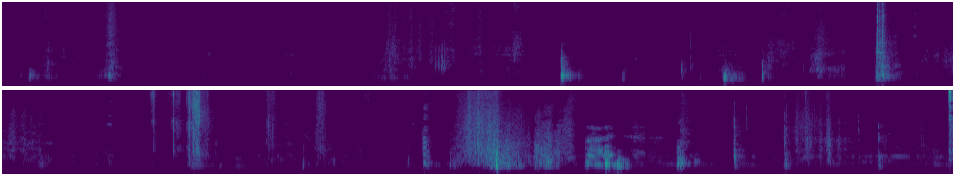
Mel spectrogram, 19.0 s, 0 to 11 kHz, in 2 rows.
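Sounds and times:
rustling: 14.0 - 15.3.

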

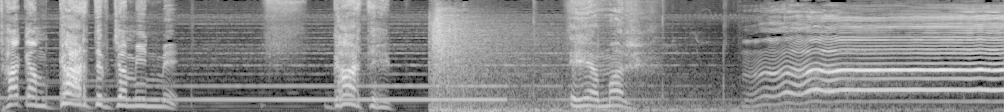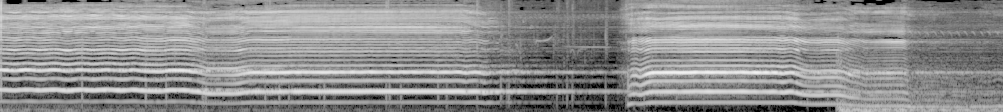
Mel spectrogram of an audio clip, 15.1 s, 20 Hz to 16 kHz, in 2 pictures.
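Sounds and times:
singing voice holding long notes: 5.6 - 15.0.

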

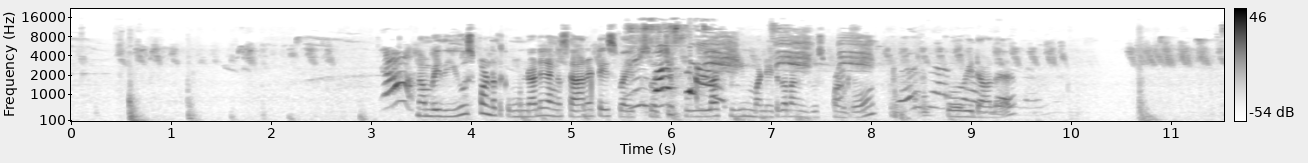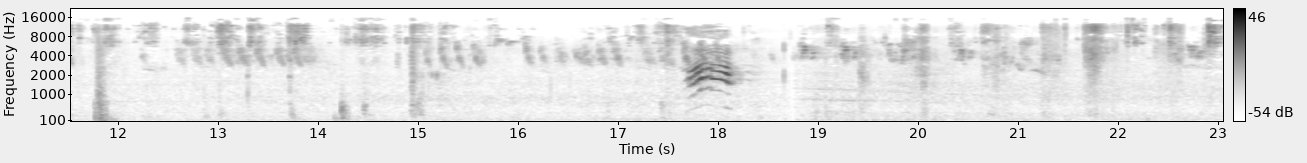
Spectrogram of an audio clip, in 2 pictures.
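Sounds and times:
small birds chirping: 0.0 - 23.0
dull knocks: 0.5 - 3.1, 10.6 - 15.2
loud high-pitched cry: 17.6 - 18.3.

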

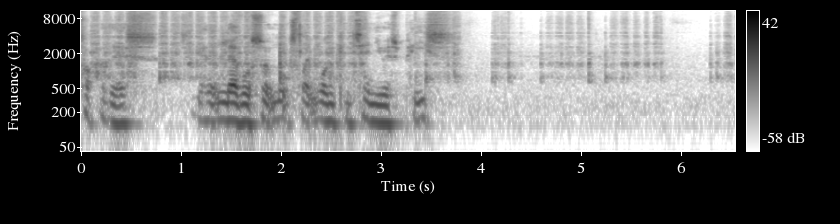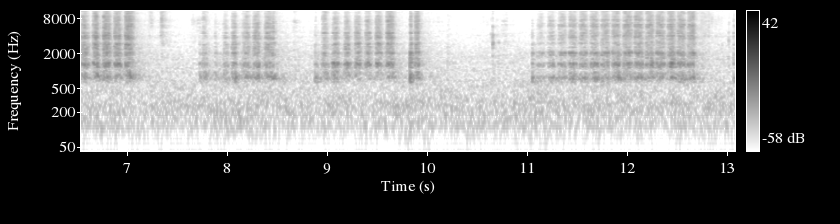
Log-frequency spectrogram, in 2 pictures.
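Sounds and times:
sanding pad rasping on plastic: 0.0 - 2.9.

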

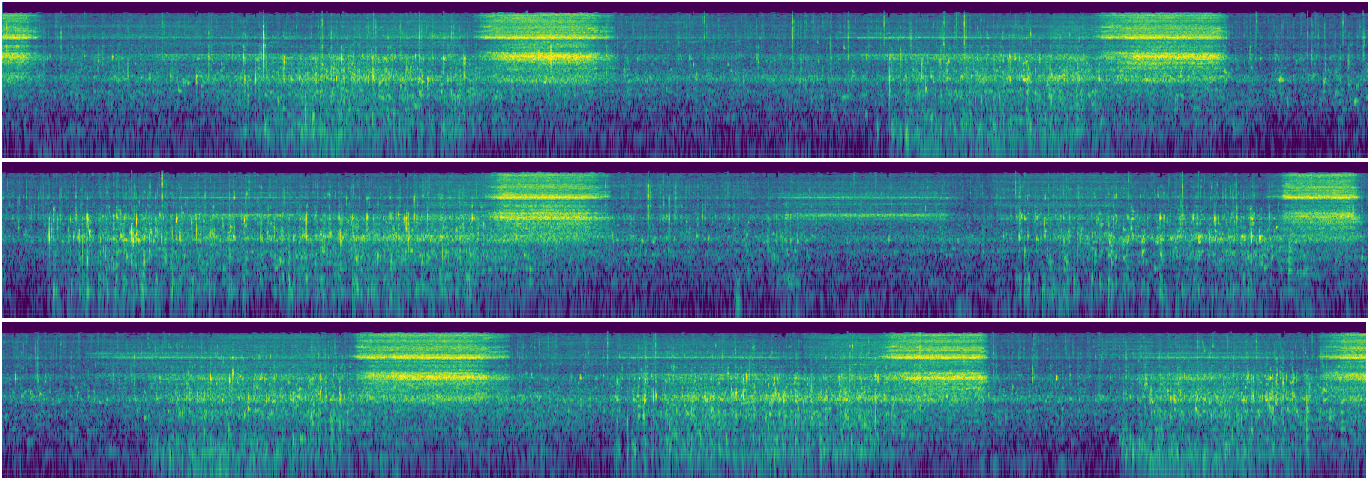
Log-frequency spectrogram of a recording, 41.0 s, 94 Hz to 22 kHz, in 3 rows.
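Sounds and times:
regulator hiss on inhale: 0.0 - 2.8, 3.4 - 6.3, 10.7 - 12.5, 15.6 - 16.7, 18.0 - 20.5, 21.3 - 23.7, 26.2 - 27.6, 28.2 - 30.0, 30.7 - 34.6, 35.5 - 37.8, 40.4 - 40.9
bubbling exhaled air: 38.4 - 40.9.

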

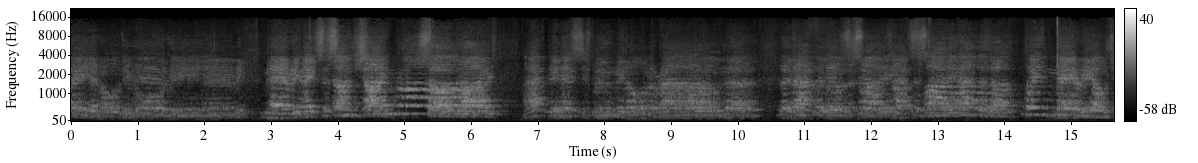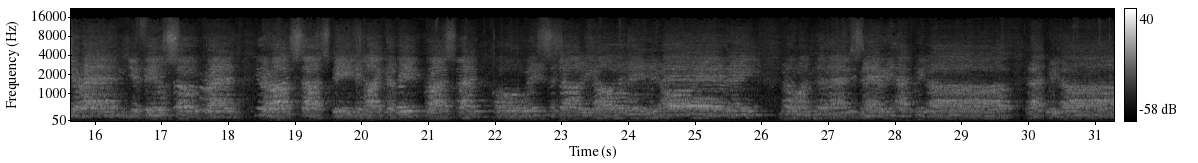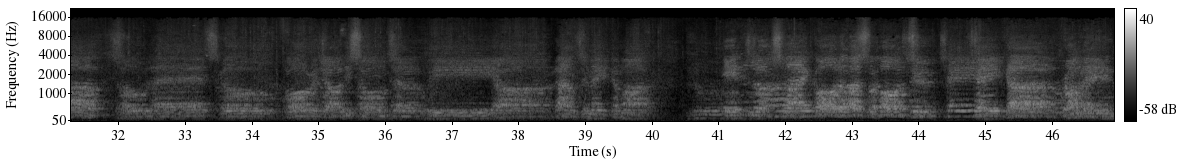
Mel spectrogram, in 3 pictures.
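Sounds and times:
barbershop chorus singing: 0.0 - 46.9
singers breathing: 10.3 - 10.6, 26.0 - 26.3.

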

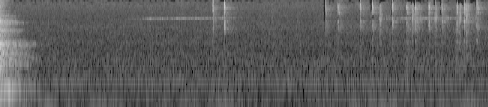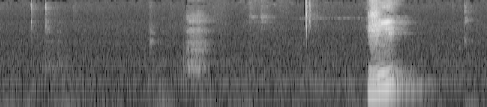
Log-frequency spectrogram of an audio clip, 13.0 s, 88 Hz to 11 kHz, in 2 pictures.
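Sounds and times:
faint low hum: 0.0 - 13.0
computer keys clicking: 2.7 - 3.2, 4.3 - 7.4.

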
